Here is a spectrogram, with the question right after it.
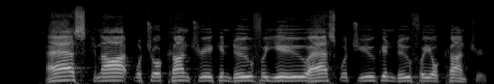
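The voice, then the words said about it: JFK impression, admittedly bad. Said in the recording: “Terrible JFK impersonation.”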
